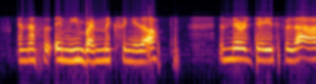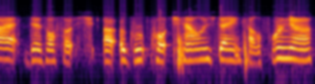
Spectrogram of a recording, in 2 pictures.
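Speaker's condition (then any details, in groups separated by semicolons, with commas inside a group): Cerebral palsy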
